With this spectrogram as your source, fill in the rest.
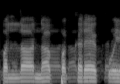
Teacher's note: ਇਹਨੂੰ ਪਲਾ ਨਹੀਂ ਕਹਿਣਾ ਪੱਲਾ ਅਦਕ ਲਾ ਕੇ ਬੋਲਣਾ ਕੱਸ ਕੇ ਬੋਲਣਾ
